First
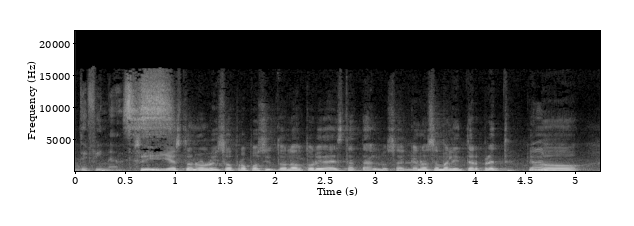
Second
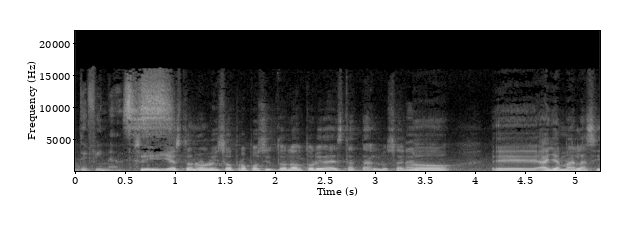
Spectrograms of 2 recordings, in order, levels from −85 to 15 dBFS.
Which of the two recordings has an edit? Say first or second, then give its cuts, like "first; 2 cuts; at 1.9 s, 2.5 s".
second; 1 cut; at 3.3 s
